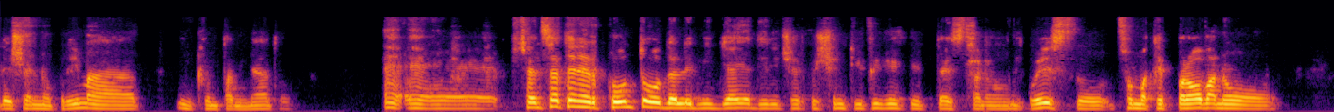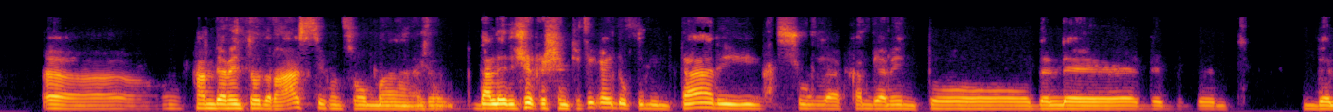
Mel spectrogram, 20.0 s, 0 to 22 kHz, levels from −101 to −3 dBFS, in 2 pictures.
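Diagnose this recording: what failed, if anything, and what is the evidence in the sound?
At the codec stage, the speech was likely passed through Bluetooth LC3 compression at a modest bitrate. Throughout the clip the upper frequencies sound thin, grainy and breathy, because the encoder discarded much of the high band and the decoder filled those regions with shaped noise.

At the wireless transport stage, there are lost LE Audio frames at 1.50 s. A 10 ms stretch, which fits one missing frame, was concealed by repeating the previous spectrum with randomised signs.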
